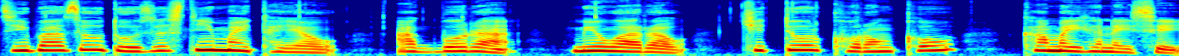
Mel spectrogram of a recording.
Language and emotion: Bodo, neutral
